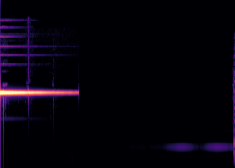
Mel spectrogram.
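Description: The fading tail of a high, bell-like 'ding' sound effect, as used for a subscribe-button click, cut off just under a second in. Then quiet, with a faint low tone coming in near the end.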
